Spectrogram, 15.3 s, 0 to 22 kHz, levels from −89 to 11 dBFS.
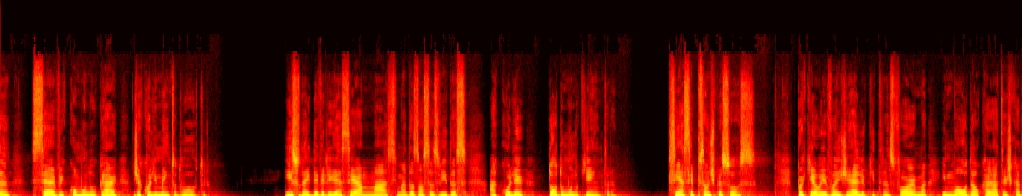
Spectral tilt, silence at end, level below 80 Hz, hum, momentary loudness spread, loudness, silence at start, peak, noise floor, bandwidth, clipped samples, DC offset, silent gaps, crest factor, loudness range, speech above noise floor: -6 dB/octave; 0 s; -68 dBFS; none; 10 LU; -19 LUFS; 0 s; -2 dBFS; -78 dBFS; 15.5 kHz; under 0.1%; under 0.1%; none; 18 dB; 3 LU; 59 dB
